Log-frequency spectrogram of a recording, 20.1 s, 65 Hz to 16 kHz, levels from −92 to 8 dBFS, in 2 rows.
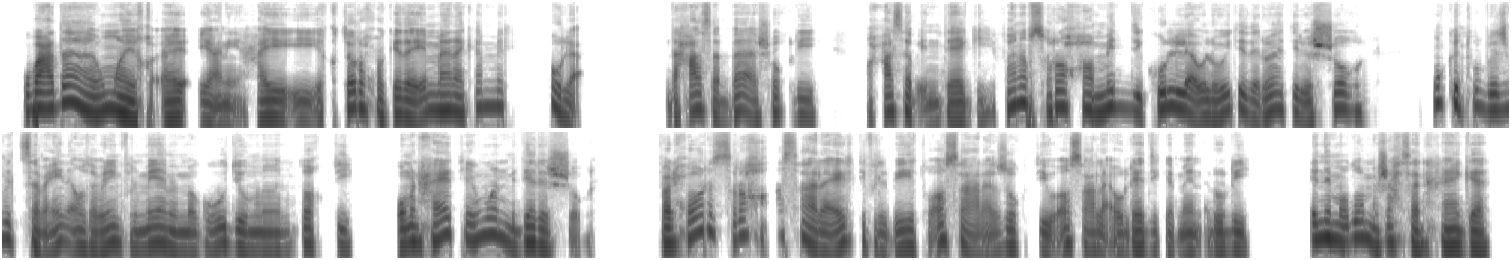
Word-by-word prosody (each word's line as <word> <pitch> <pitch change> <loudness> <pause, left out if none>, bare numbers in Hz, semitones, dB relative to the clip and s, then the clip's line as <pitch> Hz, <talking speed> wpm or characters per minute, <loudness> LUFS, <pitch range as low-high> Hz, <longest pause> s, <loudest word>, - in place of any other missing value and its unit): وبعدها 160 +1 +6
هم 145 +2 +5
هيخ 115 -5 +5
ي 110 +1 +5
يعني 90 -3 -2
هيقترحوا 110 - 0
كده 115 0 +2
يا 105 - +3
إما 145 +2 +3
أنا 140 - +4
أكمل، 170 +5 -3 0.3
أو - - +4
لأ، - - -4 0.6
ده - - -1
حسب 130 -8 -1
بقى 130 +1 -2
شغلي 115 -1 -5 0.3
وحسب 135 +3 -1
إنتاجي، 105 +5 -3
فأنا 185 +5 +3
بصراحة 155 -3 +1
مدي 150 -1 +1
كل 155 +2 +4
أولويتي 115 +8 +2
دلوقتي 130 +3 -1
للشغل 135 +6 +2 0.5
ممكن 195 -1 +1
تقول 175 -2 -6
بنسبة 150 +1 0
70 115 +4 -1
أو 110 0 -1
80% 120 +2 0
من 105 -3 0
مجهودي، 110 +4 -2
ومن 100 -1 -2
طاقتي 115 0 -5 0.3
ومن 130 +2 +4
حياتي 155 +3 0
عمومًا 175 -1 +1
مديها 125 +3 +2
للشغل. 115 -4 -3 0.4
فالحوار 165 - +2
الصراحة 190 -3 -4
أثر 170 -3 -4
على 105 -5 +2
عيلتي 130 +7 -2
في 105 - -8
البيت، 110 +4 -2
وأثر 140 -3 -1
على 95 0 -4
زوجتي 110 -1 -3
وأثر 120 -1 -1
على 100 - -2
أولادي 100 +1 -1
كمان 95 0 -4
قالوا 105 0 -2
لي: 100 -2 -2 0.4
"إن 160 +2 +6
الموضوع 160 +1 +4
مش 130 -4 +2
أحسن 115 -5 0
حاجة، 115 -2 +2
125 Hz, 185 wpm, -25 LUFS, 105-150 Hz, 0.6 s, وبعدها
